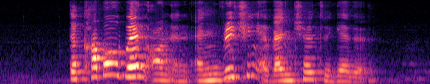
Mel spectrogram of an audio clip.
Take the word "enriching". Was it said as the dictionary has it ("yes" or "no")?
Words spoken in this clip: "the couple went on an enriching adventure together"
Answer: yes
